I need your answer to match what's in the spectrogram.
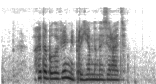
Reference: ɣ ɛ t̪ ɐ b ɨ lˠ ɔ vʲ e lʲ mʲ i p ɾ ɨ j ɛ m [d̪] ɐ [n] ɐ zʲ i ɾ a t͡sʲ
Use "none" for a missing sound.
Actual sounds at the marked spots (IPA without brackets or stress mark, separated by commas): n̪, n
